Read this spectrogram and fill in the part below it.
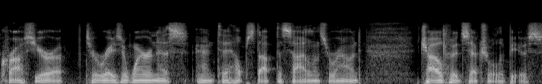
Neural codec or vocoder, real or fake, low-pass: none; real; 7.2 kHz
